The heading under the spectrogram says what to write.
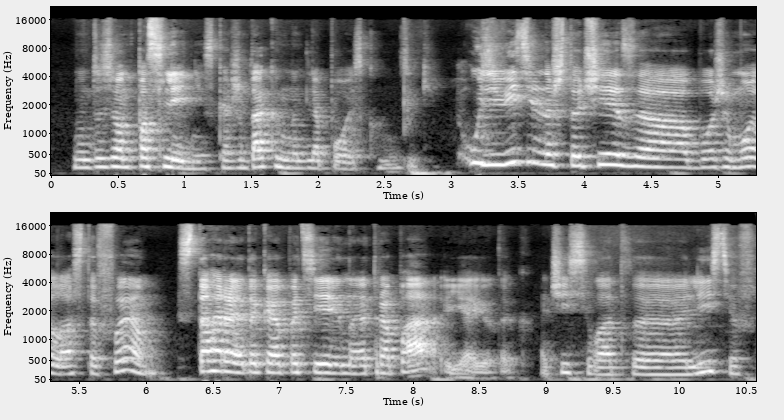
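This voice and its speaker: A woman with an unremarkable speaking voice talks at medium pitch and a moderate pace, with ordinary pitch variation. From Russia, Pskov region. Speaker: electronic musician. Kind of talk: casual chat.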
